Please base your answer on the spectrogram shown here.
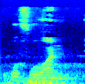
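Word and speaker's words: كُفُوًا: ওয়া লাম ইয়াকুল লাহু, হুতে এক আলিফ টান, কুফুয়ান এখানে কুফুয়ান এখানে ইজহার হবে, কেননা দুই জবর বা তানউইনের পরে ইজহারের হরফ হামজা বা আলিফ এসেছে।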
